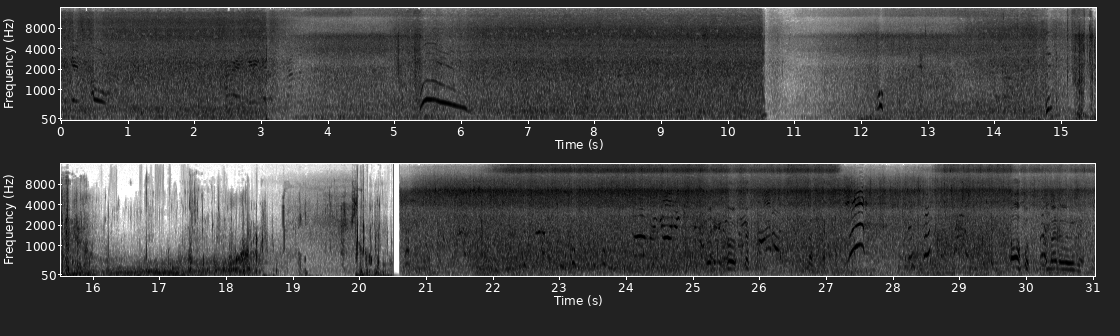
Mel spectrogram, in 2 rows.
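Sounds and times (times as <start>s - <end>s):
rushing water: 0.0s - 10.9s, 11.5s - 16.2s, 17.1s - 31.0s
underwater gurgling: 14.8s - 26.2s
underwater low thumps: 15.1s - 20.7s.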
